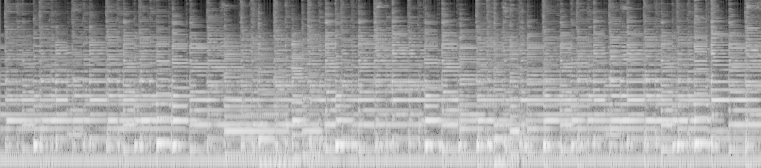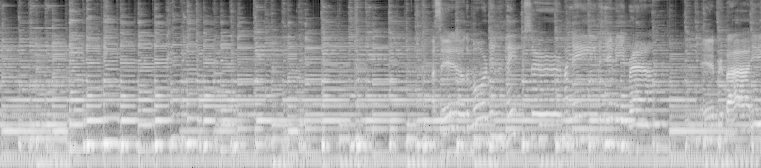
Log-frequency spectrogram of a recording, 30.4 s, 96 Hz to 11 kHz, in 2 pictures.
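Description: Solo acoustic guitar playing the tune of a traditional country song, melody over a steady bass line. About 24 seconds in, a man's voice starts singing along.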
